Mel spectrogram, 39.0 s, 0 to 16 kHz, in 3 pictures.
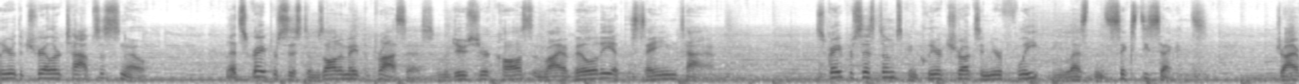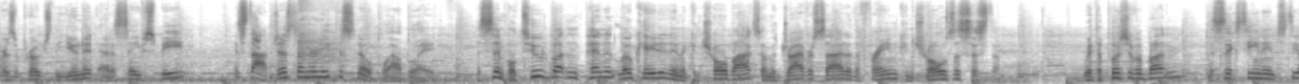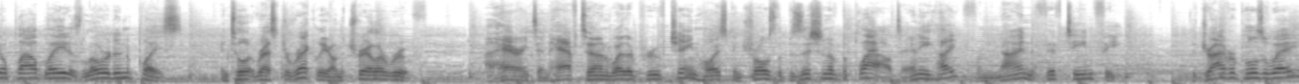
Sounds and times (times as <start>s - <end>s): Speech: 0.0s - 1.5s, 2.3s - 7.2s, 8.2s - 12.1s, 12.8s - 23.0s, 23.8s - 30.2s, 30.8s - 37.2s, 37.9s - 38.9s
Music: 0.0s - 38.9s.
